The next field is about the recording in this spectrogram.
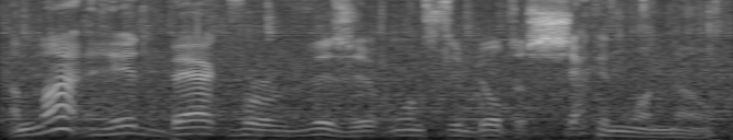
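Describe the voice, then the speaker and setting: A man's voice: mid-range voice, very animated, normal speed, noisy background, voice pushed down, close to an everyday voice. A man voicing a cheerful, folksy male hobo with an easygoing country drawl.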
